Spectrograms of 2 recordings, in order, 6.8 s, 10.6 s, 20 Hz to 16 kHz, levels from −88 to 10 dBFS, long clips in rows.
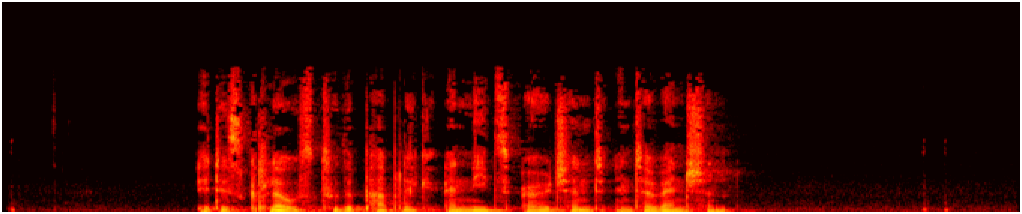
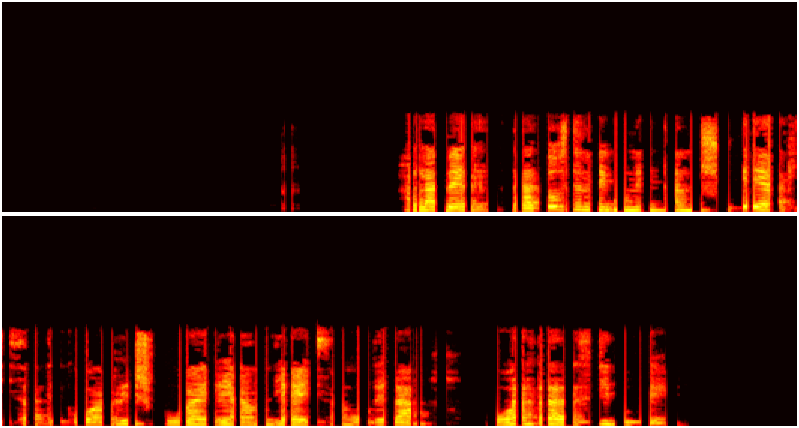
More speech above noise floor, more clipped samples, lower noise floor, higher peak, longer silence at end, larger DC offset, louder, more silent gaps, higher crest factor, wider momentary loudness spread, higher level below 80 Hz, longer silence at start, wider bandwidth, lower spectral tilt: second, 43 dB vs over 70 dB; neither; second, -73 dBFS vs under -90 dBFS; second, -10 dBFS vs 0 dBFS; second, 0.5 s vs 0.85 s; neither; second, -30 LUFS vs -20 LUFS; second, none vs 8.36-8.59 s; about the same, 22 dB vs 22 dB; second, 7 LU vs 11 LU; about the same, -54 dBFS vs -54 dBFS; second, 0.05 s vs 2.7 s; first, 11.5 kHz vs 7.8 kHz; about the same, -4.5 dB/octave vs -3.5 dB/octave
